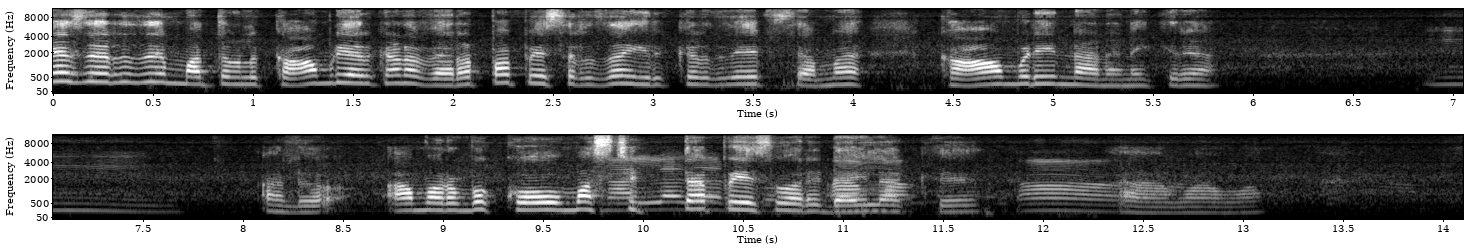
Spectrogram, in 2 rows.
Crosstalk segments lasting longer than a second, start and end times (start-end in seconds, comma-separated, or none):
9.8-11.3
